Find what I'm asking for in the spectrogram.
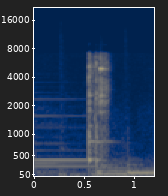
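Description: A single bright clink of glasses touching in a toast, brief, with a short ringing tail over a low steady background hum.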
